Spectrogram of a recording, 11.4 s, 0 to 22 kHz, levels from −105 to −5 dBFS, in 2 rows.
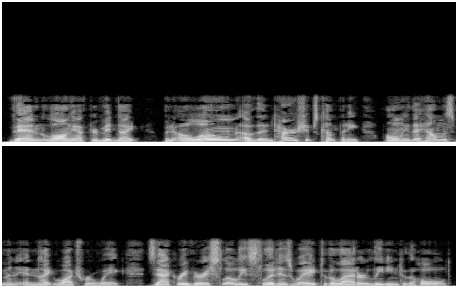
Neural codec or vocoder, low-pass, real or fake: none; 7.2 kHz; real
